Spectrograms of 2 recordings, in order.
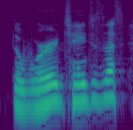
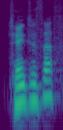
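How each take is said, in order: First: "The word changes us" said slowly, each word weighed, rising on "us"; slow emphatic phrase. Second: Said in the usual way. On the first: Shown as a demonstration. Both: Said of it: "I'll emphasize the word listen there maybe".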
